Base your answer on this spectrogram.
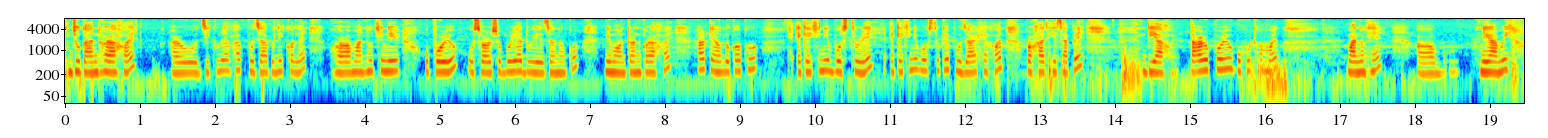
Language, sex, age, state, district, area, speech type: Assamese, female, 30-45, Assam, Dibrugarh, rural, spontaneous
